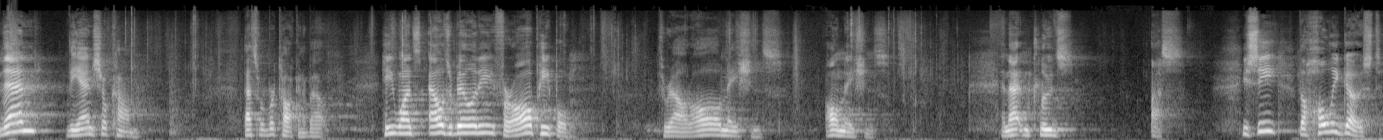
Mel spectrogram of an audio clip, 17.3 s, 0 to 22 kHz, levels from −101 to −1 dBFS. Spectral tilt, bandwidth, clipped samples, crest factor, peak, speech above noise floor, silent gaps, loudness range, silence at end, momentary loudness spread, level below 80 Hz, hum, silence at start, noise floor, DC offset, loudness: -4.5 dB/octave; 17 kHz; under 0.1%; 18 dB; 0 dBFS; 45 dB; none; 10 LU; 0.05 s; 20 LU; -56 dBFS; none; 0 s; -61 dBFS; under 0.1%; -17 LUFS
